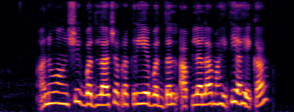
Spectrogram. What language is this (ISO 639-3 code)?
mar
